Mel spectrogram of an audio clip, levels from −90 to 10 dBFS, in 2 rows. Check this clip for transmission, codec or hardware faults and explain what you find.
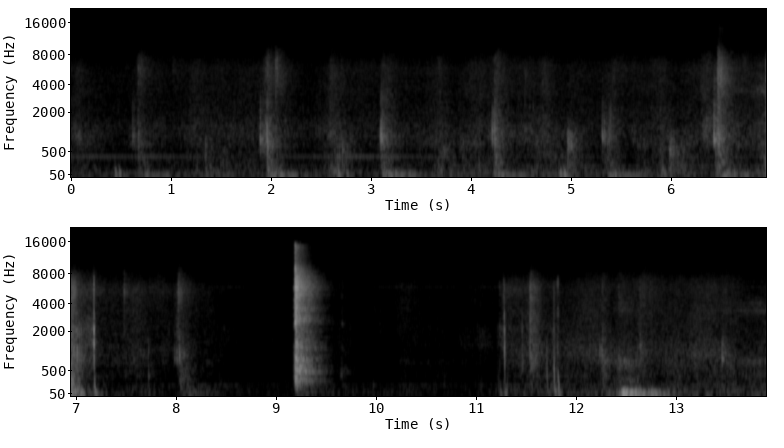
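Two codec faults are present. Compressed frames skipped at 6.95 s and 11.31 s: each time roughly half a second of sound never plays, a run of several frames, which fits frames about 93 ms long, dropped as missing or damaged. At each join the audio jumps abruptly ahead.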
